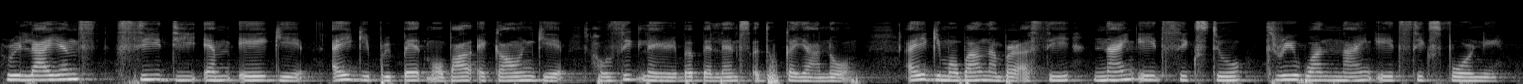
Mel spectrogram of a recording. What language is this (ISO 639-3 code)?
mni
